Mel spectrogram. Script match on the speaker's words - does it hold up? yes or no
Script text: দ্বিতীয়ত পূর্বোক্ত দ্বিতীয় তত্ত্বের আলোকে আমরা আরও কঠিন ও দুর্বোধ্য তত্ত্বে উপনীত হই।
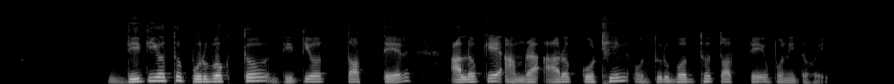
yes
